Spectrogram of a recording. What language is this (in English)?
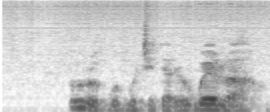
Igbo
